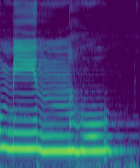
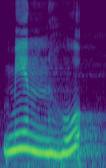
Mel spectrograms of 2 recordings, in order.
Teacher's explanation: Minhu hukumnya adalah idhar halqi, sebab nun sukunnya menghadapi huruf halqi atau huruf tenggorokan yaitu ha. Maka nun sukun kita bunyikan dengan jelas bunyi n-nya, idhar, tidak perlu kita tahan.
